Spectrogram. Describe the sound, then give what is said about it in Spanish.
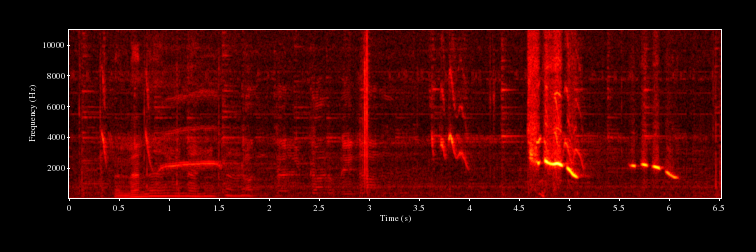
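Whistled calls imitating a great kiskadee: a lower sustained wavering tone first, then a few short, high, descending chirps near the end, with quiet gaps between them. “Grita el bicho feo, dice.”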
